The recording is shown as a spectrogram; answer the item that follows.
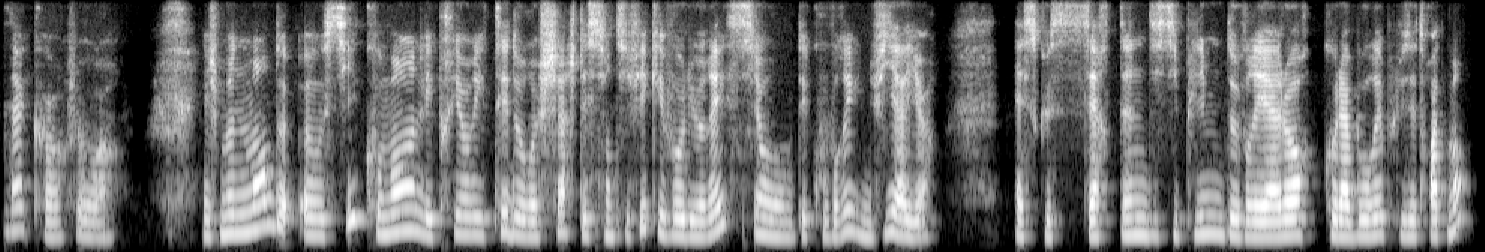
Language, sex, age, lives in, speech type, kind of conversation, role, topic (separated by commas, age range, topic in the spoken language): French, female, 35-39, United States, read, expert-assistant, asker, Découvrir une vie extraterrestre changerait-il notre vision du monde ?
